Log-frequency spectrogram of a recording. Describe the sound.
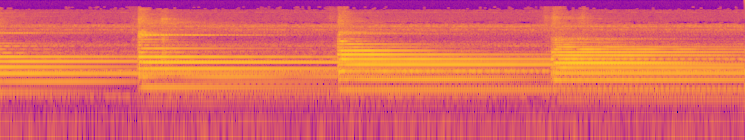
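A clock strikes midnight with three resonant, bell-like chimes evenly spaced about a second and a half apart, each ringing with rich overtones and sustaining into the next.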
